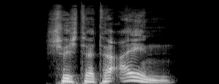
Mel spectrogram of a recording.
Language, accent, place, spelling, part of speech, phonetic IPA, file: German, Germany, Berlin, schüchterte ein, verb, [ˌʃʏçtɐtə ˈaɪ̯n], De-schüchterte ein.ogg
- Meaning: inflection of einschüchtern: 1. first/third-person singular preterite 2. first/third-person singular subjunctive II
